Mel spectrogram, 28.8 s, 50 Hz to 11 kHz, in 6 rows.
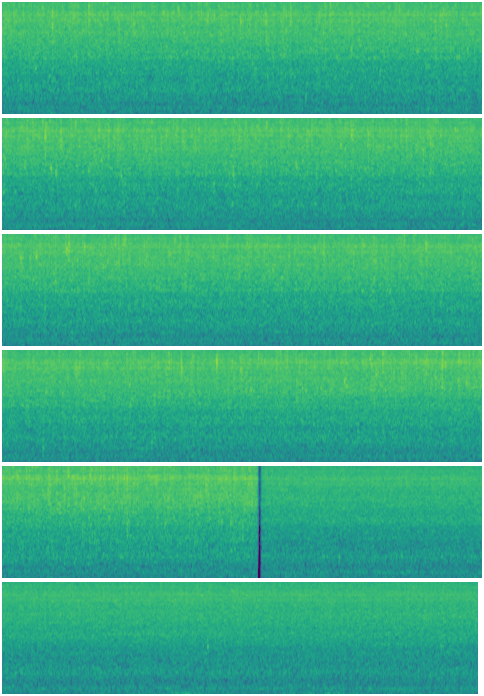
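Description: Fast river water rushing, a steady hiss of running water. About 22 s in, the sound cuts abruptly to a quieter, duller rush, with a few low thumps near the end.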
